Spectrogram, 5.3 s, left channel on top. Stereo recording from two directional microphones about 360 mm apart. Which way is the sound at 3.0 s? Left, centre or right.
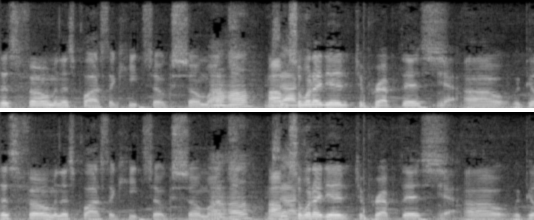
Centre.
